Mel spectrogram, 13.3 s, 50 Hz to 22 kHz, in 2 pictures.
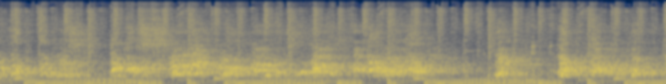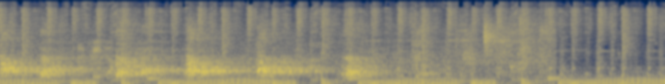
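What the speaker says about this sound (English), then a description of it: "This is our large dog area. We've got, I think, 18 cages here." Many dogs bark and yip in a steady, overlapping chorus inside the large dog area of an animal shelter lined with about 18 cages, loud and continuous throughout, with a person speaking over the din.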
